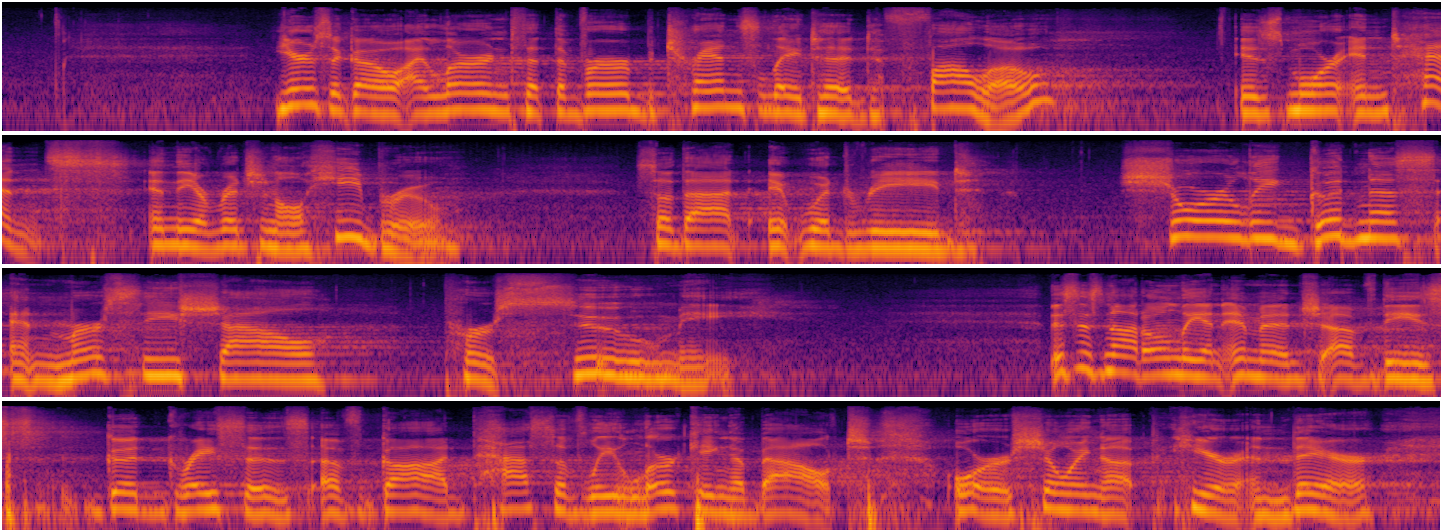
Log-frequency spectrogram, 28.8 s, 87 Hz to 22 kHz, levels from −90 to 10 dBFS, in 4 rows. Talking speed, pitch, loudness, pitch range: 100 wpm, 200 Hz, -16 LUFS, 190-225 Hz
